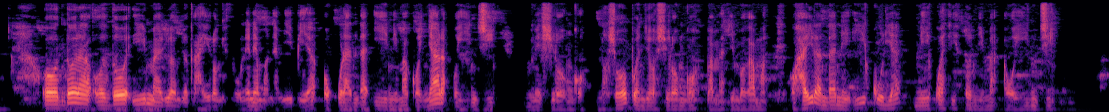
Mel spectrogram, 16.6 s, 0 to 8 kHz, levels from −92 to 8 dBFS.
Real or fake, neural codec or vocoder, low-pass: real; none; 7.2 kHz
